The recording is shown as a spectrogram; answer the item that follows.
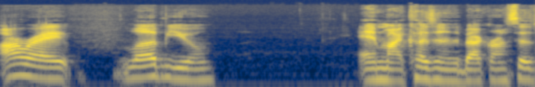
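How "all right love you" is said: slow, guilt-laden, guilt-tripping tone. Retelling an aunt's reply on the phone: imitating a guilt-tripping tone. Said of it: "Trying to put guilt".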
